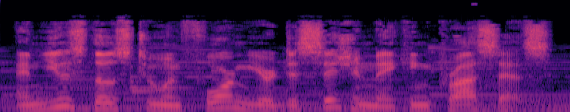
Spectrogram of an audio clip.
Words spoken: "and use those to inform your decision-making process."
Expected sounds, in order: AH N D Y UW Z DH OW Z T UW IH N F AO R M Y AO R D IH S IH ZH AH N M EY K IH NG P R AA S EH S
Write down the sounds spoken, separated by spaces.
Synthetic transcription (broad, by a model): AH N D Y UW Z DH OW Z T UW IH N F AO R M Y AO R D IH S IH ZH AH N M EY K IH NG P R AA S EH S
